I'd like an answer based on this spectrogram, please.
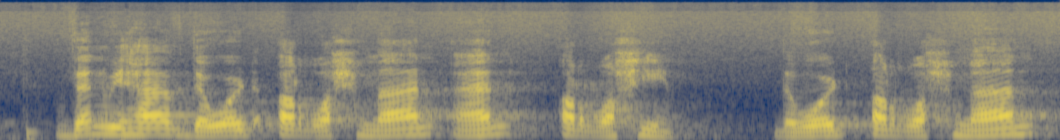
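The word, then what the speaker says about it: الرحمن: Ar-Rahman. Hamzat al-Wasl. Hamza al-Wasl. Good. Hamzat al-Wasl. So, is it always pronounced? No. No, it's not always pronounced. It is only pronounced if we start with it.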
